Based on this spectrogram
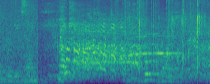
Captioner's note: laughs, cheers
